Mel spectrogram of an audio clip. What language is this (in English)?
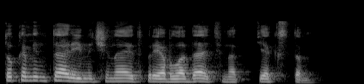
Russian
